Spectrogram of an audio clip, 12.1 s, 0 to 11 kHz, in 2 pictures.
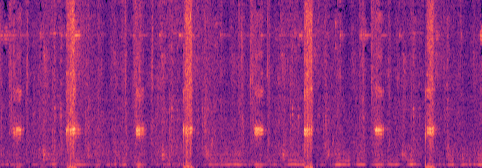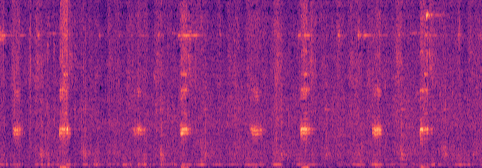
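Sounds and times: sharp machine knock: 0.0 - 5.6, 6.2 - 7.1, 7.7 - 8.5, 9.2 - 10.0, 10.7 - 11.6
production line machine hum: 0.0 - 12.0.

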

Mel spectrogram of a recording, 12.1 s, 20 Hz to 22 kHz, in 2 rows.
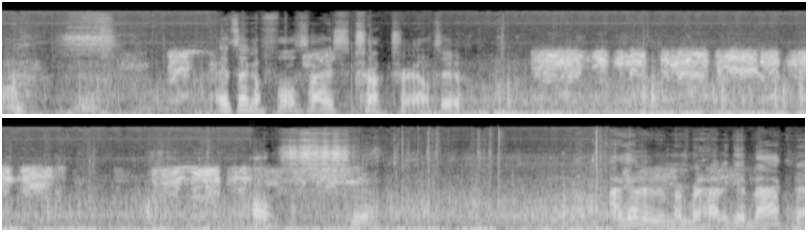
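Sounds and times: low rumble of wind and tyres: 0.0 - 12.0.

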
